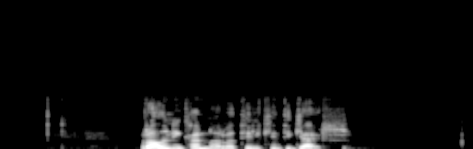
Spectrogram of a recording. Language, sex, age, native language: Icelandic, male, 20-29, Icelandic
